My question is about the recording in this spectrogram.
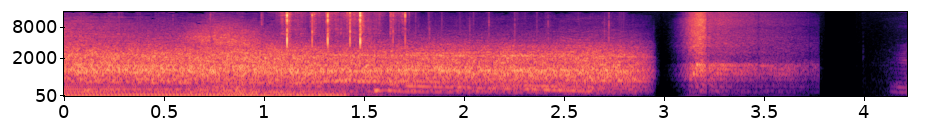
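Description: The end of a promotional soundtrack: the music's low notes die away under a loud rushing whoosh with a falling tone, which cuts off abruptly about three seconds in and is followed by a brief second burst of noise.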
